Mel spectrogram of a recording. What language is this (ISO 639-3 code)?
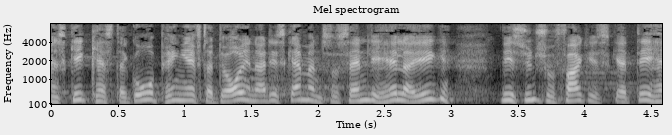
dan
